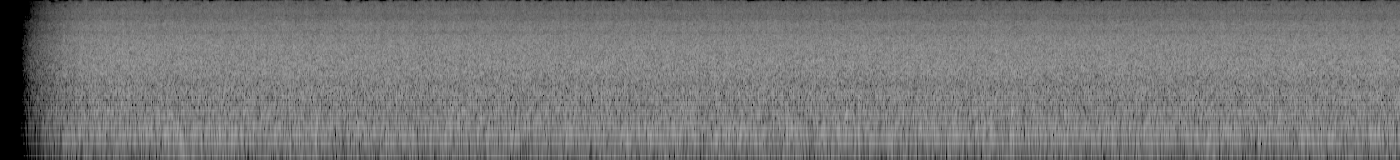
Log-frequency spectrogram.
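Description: Steady rushing roar of a waterfall, fading in over the first second and then holding even.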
